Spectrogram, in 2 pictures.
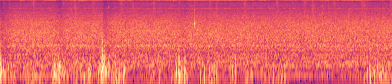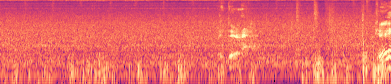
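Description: A milling machine rumbles steadily while cutting metal.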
